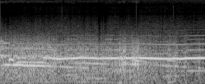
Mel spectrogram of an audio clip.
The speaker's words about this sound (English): Let's have a yell. One, two, three.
